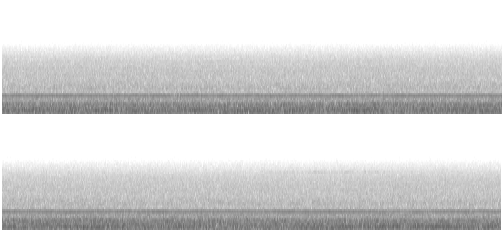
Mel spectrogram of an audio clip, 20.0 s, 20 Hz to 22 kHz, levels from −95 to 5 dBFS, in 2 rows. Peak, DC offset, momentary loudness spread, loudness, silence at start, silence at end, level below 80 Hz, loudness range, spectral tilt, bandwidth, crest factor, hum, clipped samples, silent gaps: -30 dBFS; 0.1%; 2 LU; -45 LUFS; 0 s; 0 s; -54 dBFS; 1 LU; -9.5 dB/octave; 6.6 kHz; 12 dB; none; under 0.1%; none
